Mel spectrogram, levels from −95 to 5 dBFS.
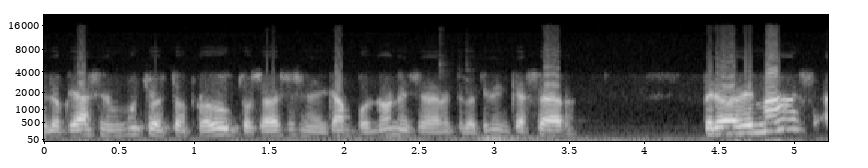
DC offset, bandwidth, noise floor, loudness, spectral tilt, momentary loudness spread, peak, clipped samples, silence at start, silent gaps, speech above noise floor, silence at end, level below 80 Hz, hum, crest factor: under 0.1%; 13.5 kHz; -51 dBFS; -21 LUFS; -5 dB/octave; 12 LU; -8 dBFS; under 0.1%; 0 s; none; 30 dB; 0 s; -48 dBFS; none; 14 dB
